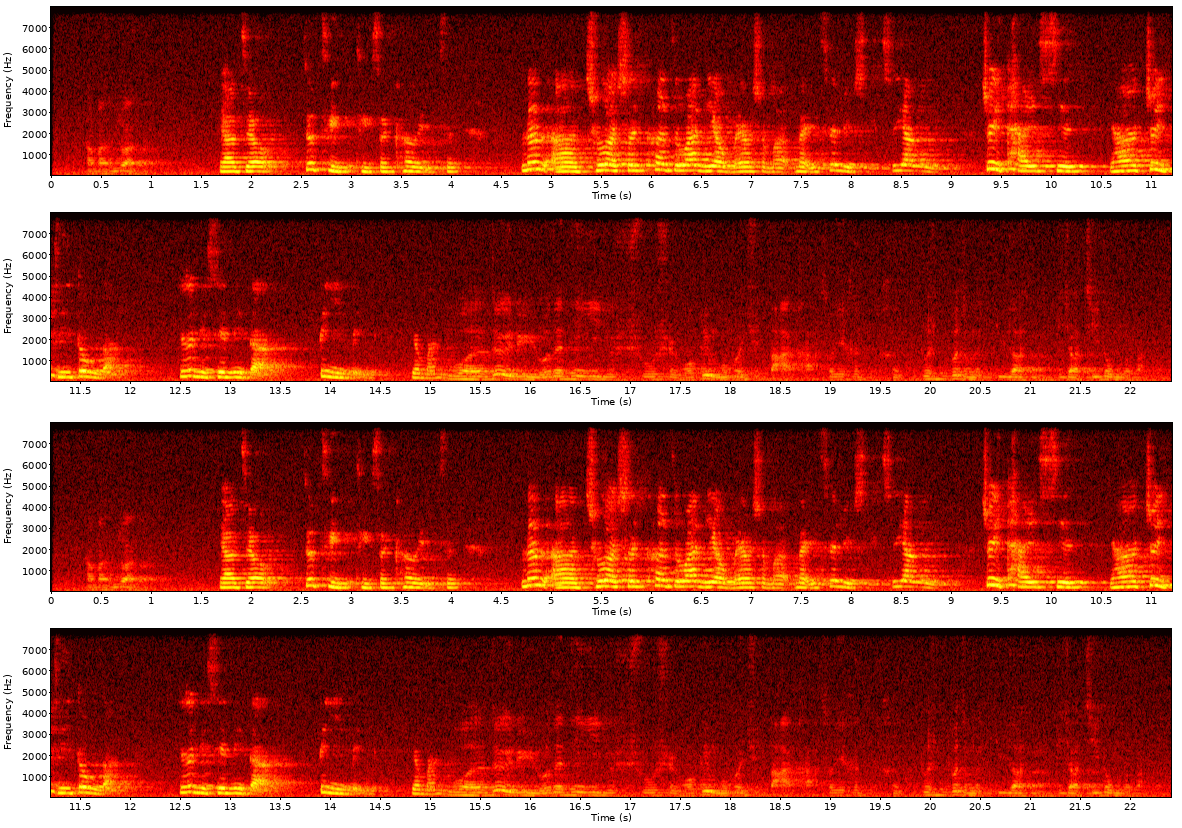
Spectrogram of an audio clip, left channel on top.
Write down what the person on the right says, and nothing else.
然后就就挺挺深刻的一次。那呃，除了深刻之外，你有没有什么哪一次旅行是让你最开心，然后最激动的，就是你心里的第一名，有吗？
